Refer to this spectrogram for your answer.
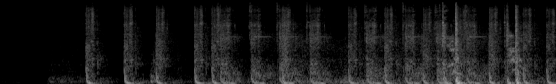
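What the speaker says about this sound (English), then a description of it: "Shots out from Aurora." Rapid bursts of gunfire crack out in PUBG during a Premium League Division 1 esports match, a dense string of sharp, loud shots in uneven clusters with no talk over them.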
